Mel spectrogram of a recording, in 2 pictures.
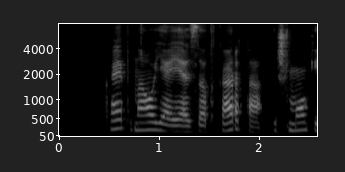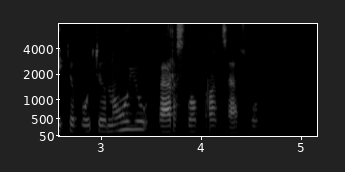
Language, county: Lithuanian, Marijampolė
